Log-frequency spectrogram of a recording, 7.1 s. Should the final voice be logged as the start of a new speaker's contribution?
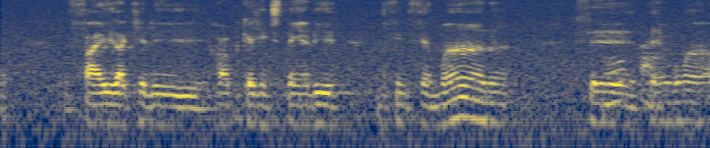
No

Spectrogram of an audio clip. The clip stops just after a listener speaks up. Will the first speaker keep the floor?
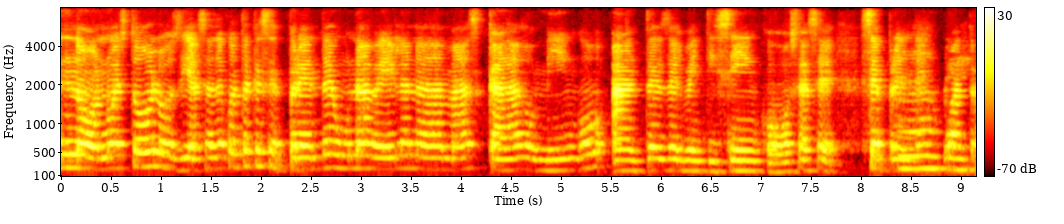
Yes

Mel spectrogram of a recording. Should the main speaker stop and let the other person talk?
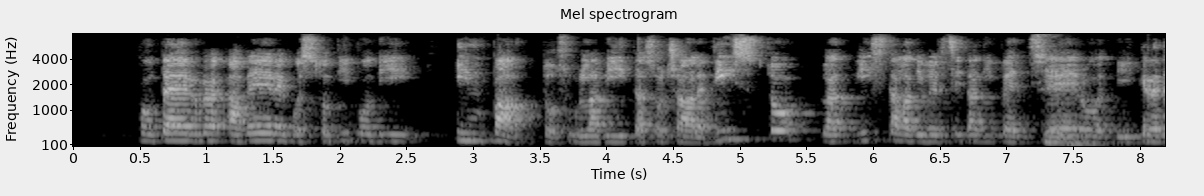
No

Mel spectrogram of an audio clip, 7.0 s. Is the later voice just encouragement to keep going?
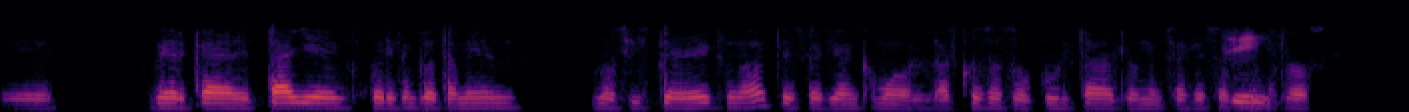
Yes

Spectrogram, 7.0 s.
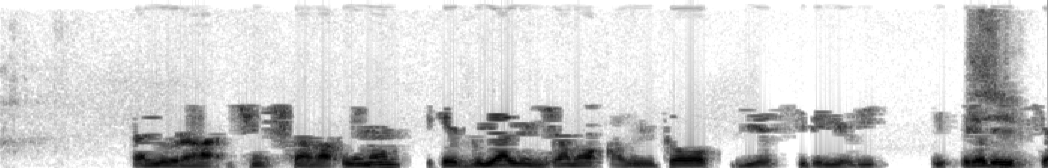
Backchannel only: Yes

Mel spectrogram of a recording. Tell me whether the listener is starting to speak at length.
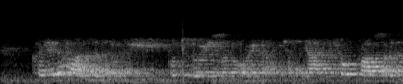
No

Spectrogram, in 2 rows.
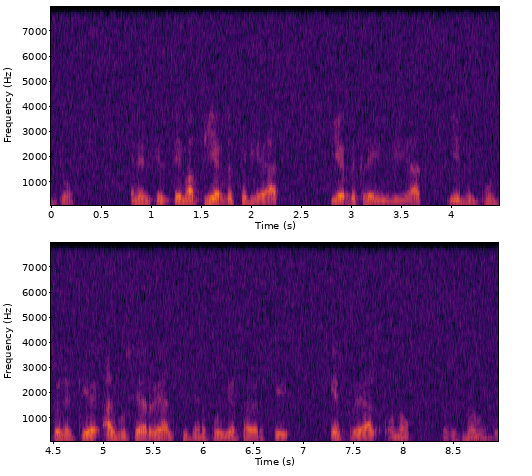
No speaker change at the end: No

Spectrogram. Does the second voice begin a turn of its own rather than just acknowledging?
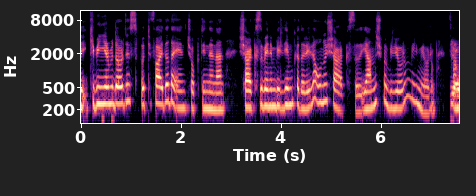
Yes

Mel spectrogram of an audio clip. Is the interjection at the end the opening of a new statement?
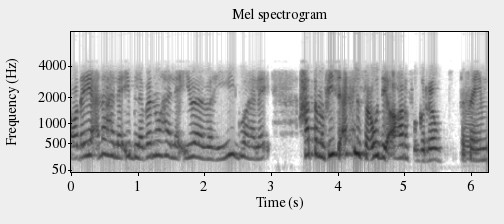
Yes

